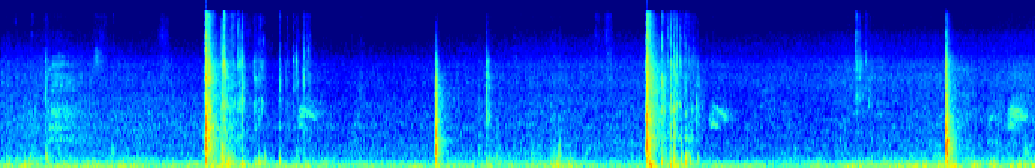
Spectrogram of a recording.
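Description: Heavy splitting maul striking wet, stringy firewood rounds: four hard blows about three seconds apart, the first and third trailing off briefly as the wood cracks and tears.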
